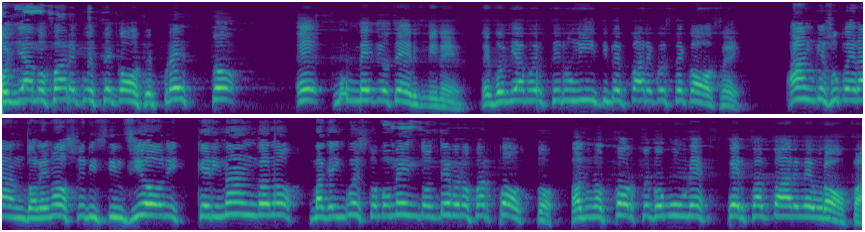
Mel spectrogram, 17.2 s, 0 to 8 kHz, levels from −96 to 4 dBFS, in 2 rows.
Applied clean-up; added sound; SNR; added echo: neural mask model DeepFilterNet 3.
